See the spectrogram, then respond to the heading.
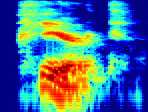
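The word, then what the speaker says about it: Peart: look i think in canada you're supposed to pronounce it uh neil pierce but neil pierce number one neil pierce uh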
